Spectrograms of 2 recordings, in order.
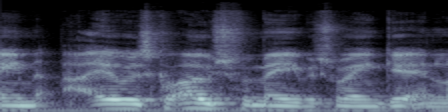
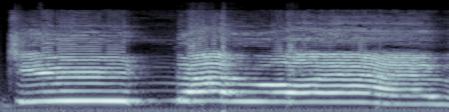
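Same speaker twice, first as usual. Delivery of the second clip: put-on much higher, louder, slow drunken bluster; drunk celebrity; 15 dB louder, slower than usual. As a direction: ham up a smashed Z-lister demanding respect. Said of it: "he was just like".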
